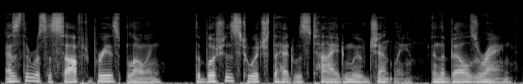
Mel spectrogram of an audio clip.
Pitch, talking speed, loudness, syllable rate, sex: 110 Hz, 240 wpm, -20 LUFS, 5.7 syllables/s, male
